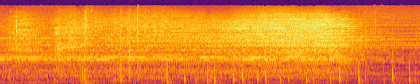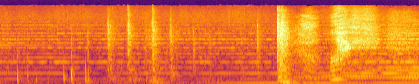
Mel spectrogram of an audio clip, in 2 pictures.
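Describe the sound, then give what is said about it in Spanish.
Captain Marsden knocks on a door: a series of sharp knocks, irregular and fairly loud over a steady hiss, followed by a heavier thud near the end. No one speaks. “Es él quien golpea la puerta.”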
